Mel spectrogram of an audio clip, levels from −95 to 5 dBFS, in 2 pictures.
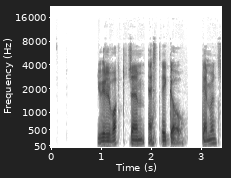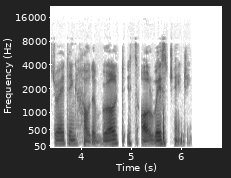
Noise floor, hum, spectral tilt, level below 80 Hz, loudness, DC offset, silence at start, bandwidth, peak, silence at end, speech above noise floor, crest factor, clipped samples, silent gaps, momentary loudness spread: under -90 dBFS; none; -4.5 dB/octave; -60 dBFS; -21 LUFS; under 0.1%; 0.95 s; 9.4 kHz; -2 dBFS; 0.65 s; over 69 dB; 22 dB; under 0.1%; 1.89-1.93 s, 2.76-3.02 s, 4.77-4.81 s; 13 LU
